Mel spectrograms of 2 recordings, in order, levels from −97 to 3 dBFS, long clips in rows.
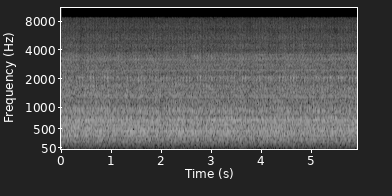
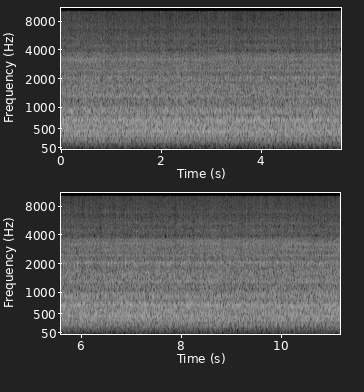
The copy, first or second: second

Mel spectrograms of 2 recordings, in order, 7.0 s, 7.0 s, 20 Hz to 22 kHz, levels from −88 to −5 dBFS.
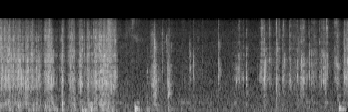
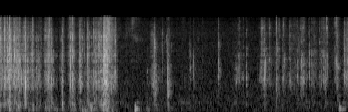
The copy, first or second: second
